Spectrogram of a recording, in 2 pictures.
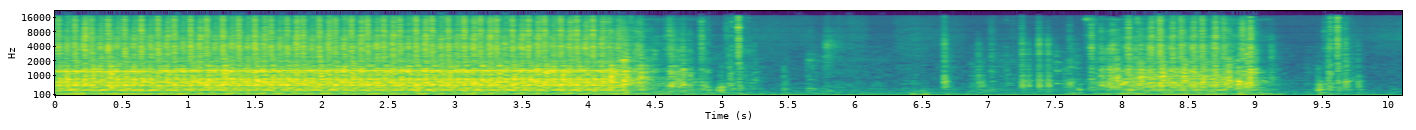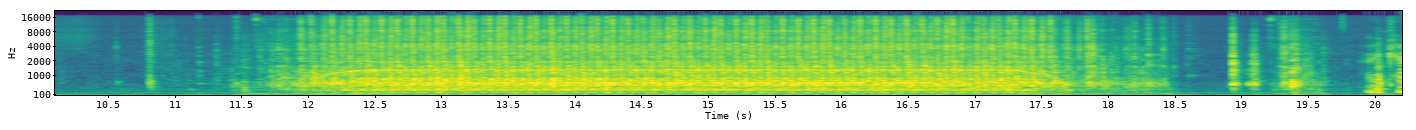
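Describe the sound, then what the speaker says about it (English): Sewing machine stitching a welt pocket in knit fabric, two long runs of fast steady whirring stitches separated by quiet pauses with light handling sounds and brief clicks, close and loud. "start in a corner, sew to the next corner"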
